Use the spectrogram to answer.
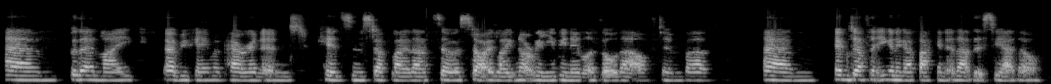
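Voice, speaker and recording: Chatty Geordie woman with an even pitch. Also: brisk, vocal fry, far from the mic, poor audio. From Newcastle area, England. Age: late 30s. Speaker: podcast guest. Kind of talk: casual chat.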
